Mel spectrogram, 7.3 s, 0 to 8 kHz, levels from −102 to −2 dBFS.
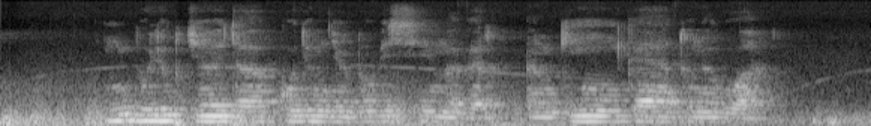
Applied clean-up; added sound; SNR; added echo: none; Thunder / Rain; 8 dB; reverberation time 1.1 s.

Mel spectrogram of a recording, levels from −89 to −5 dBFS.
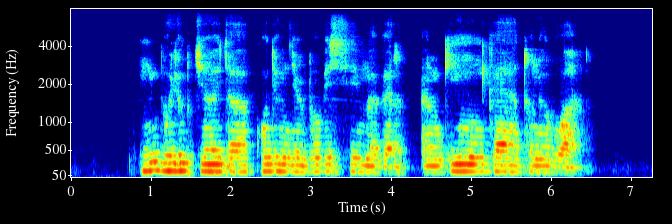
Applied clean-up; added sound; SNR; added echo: neural mask model DeepFilterNet 3.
